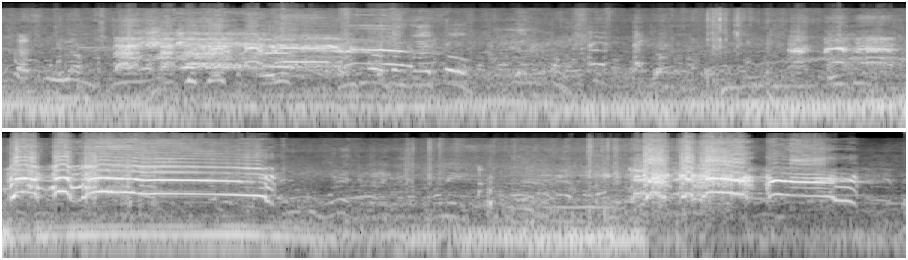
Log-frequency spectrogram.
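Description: Roosters crow repeatedly amid a busy crowd of clucking fowl, several calls overlapping, with people chattering in the background, at a poultry and pet market in Bocaue, Philippines.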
